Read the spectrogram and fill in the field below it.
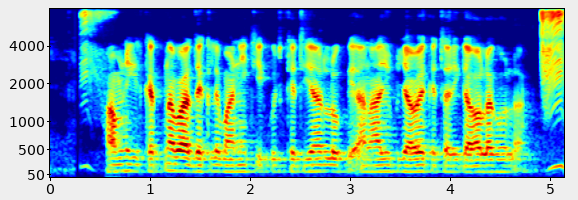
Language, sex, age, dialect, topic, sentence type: Bhojpuri, male, 18-24, Southern / Standard, agriculture, statement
